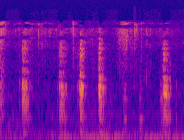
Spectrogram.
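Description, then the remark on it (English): A female Khaki Campbell duck, left alone by the other ducks, quacks repeatedly in short, harsh bursts, about five or six rapid calls in an irregular rhythm, fairly loud over a low background hum. “And ducks are very social creatures, so she's very mad about that right now.”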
